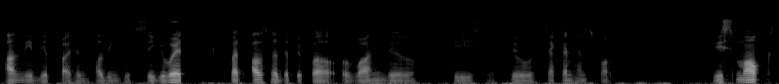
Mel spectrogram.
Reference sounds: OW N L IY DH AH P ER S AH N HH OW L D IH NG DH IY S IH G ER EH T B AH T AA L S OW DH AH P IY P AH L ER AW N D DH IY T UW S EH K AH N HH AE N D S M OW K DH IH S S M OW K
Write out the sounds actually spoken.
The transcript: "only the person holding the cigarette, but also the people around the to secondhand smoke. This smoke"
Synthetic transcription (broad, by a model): OW N L IY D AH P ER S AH N HH OW L D IH NG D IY S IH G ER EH T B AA T AA L S OW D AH P IY P AH L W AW N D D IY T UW S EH K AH N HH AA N S M OW K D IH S S M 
